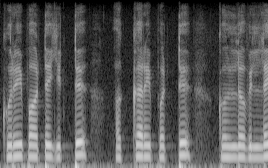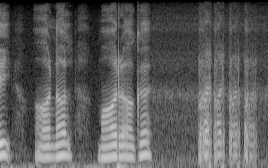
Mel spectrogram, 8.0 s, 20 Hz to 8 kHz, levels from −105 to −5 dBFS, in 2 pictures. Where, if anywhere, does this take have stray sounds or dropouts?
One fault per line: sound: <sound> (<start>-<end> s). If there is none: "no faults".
sound: laugh (7.0-7.9 s)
